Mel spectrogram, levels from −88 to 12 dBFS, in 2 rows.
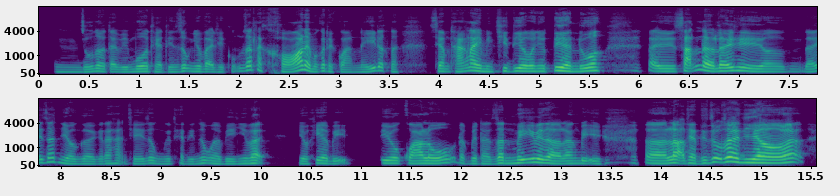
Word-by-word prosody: Ừm, 125 -1 -15
đúng 135 +2 -6
rồi, 160 -2 -3
tại 140 -1 -6
vì 130 0 -7
mua 150 +3 -1
thẻ 140 -3 -8
tín 130 0 -11
dụng 165 +4 -6
như 150 0 -5
vậy 145 -2 -4
thì 130 - -11
cũng 165 - -16
rất 225 +2 -1
là - - -2
khó 135 -7 +1
để - - +4
mà 140 - -6
có 175 - -4
thể 145 - -8
quản 125 -2 -10
lý 135 +7 -5
được 200 -1 -5
nà 135 - -10 0.3
xem 160 -1 -4
tháng 150 +2 -2
này 190 -3 +5
mình 150 -2 -6
chi 160 +4 -6
tiêu 170 0 +3
bao 160 - +3
nhiêu 160 0 -3
tiền, 165 -2 +4
đúng 160 +2 +1
không? 195 0 +2 0.4
Tại 155 - -2
vì 155 0 -3
sẵn 220 +9 +1
ở 190 -7 +5
đấy 175 +3 +4
thì, 180 -6 0
ờ, 145 -1 -5 0.2
đấy, 150 +5 -5
rất 230 +1 -4
nhiều 150 -7 -6
người 135 -1 -8
người 135 - -13
ta 150 - -7
hạn 155 +1 -10
chế 135 0 -10
dùng 150 -2 -9
cái 135 - -11
thẻ 150 - -12
tín 125 +1 -11
dụng 160 +1 -7
nà 140 - -6
vì 135 -1 -8
như 145 +2 -8
vậy, 160 0 0 0.3
nhiều 140 -2 -6
khi 150 +5 -5
là 155 - 0
bị 140 0 -9 0.3
tiêu 160 -1 -1
quá 155 0 -1
lố, 155 +5 0
đặc 160 - -10
biệt 145 0 -6
nà 135 -2 -7
dân 155 +3 -1
Mỹ 185 +4 +3
bây 205 -2 +5
giờ 155 -5 +2
đang 150 +1 -5
bị, 150 -2 -6 0.4
ờ, 155 -3 0
lợ 185 0 +5
thẻ 165 - +1
tín 165 +2 -6
dụng 225 - +4
rất 255 - +10
là 240 - +9
nhiều 185 -4 +7
á. 215 +2 +3
155 Hz, 325 wpm, -22 LUFS, 140-175 Hz, 0.4 s, rất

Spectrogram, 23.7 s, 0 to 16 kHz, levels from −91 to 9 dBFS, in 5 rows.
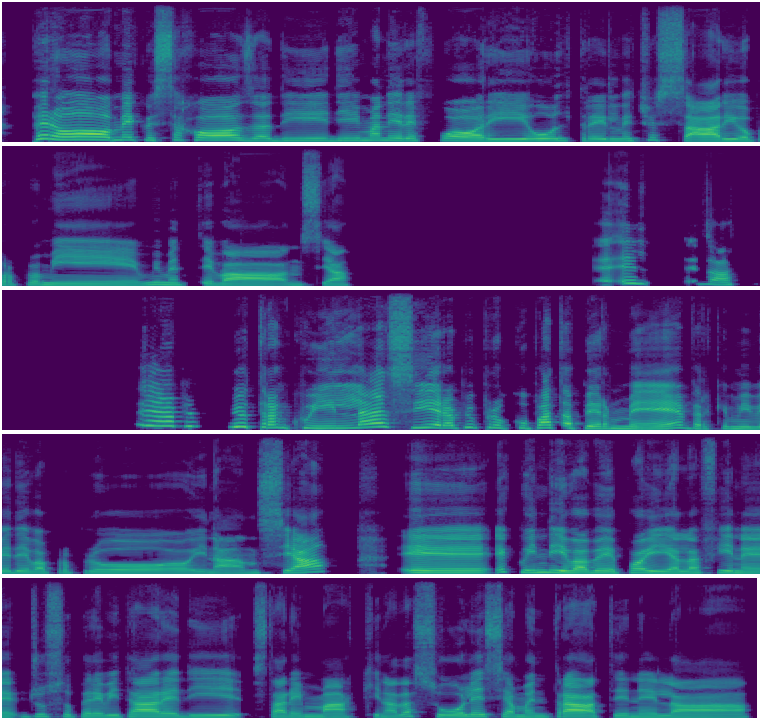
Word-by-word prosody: Però 335 -5 +8
a 300 - +3
me 295 0 -1
questa 265 0 -6
cosa 270 -4 +4
di 230 +1 -6
di 230 - -8
rimanere 245 -1 -3
fuori 210 -4 +1
oltre 220 -1 -3
il 200 - -5
necessario 200 -5 +1
proprio 200 0 -9
mi 180 -3 -6
mi 225 +4 -6
metteva 195 -3 -4 0.3
ansia. 180 +1 -6 1.5
Eh, - - -5
el 335 -3 -5 0.2
esa 270 -6 -5 1.1
era 265 -2 +5
più - - -3 0.2
più 430 +1 +3
tranquilla, 300 -5 -1 0.2
sì, 340 -5 -2
era 310 -4 +4
più 355 +5 -6
preoccupata 305 -2 0
per 240 -1 0
me, 220 +2 +2
perché 215 -1 -8
mi 205 -1 -4
vedeva 195 -2 -4
proprio 180 -2 -5
in 175 +1 -9
ansia, 185 - +2 0.4
ehm, 215 -2 +3
e 290 +3 -4
quindi 245 -3 +1
vabbè 205 -1 +2
poi 200 -3 +1
alla 185 +1 -1
fine, 190 -3 -3
giusto 220 0 -10
per 195 -1 -7
evitare 195 0 +2
di 190 0 -5
stare 190 -3 -4
in 180 - -7
macchina 175 +2 -2
da 235 +5 -4
sole 210 -1 -3
siamo 195 -5 -5
entrate 180 -1 +3
nella 165 -2 -2
210 Hz, 140 wpm, -24 LUFS, 185-250 Hz, 1.5 s, Però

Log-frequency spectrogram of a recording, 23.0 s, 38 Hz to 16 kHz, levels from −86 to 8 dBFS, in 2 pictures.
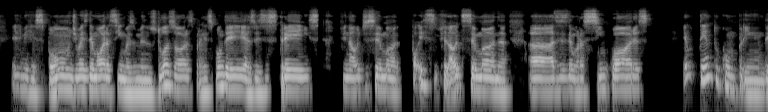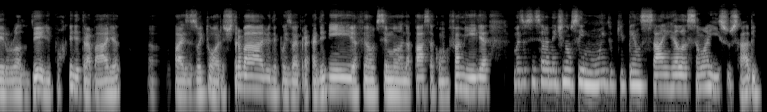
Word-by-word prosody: Ele 140 0 -9
me 130 - -5
responde, 120 +3 0
mas 125 0 +2
demora, 125 -1 +4
assim, 120 0 -1
mais 110 -1 +2
ou 110 - 0
menos 110 -1 +1
2 160 +4 +2
horas 125 -1 -1
para 110 - -7
responder, 130 +2 +2
às 110 -1 +1
vezes 115 +2 -1
3. 125 -1 +2 0.3
Final 125 -1 -1
de 125 +3 -5
semana 125 -4 +1 0.2
pois, 165 -3 -2
final - - +2
de 135 - -1
semana, 125 -4 +2 0.3
hã, 120 0 +4
às 120 - -1
vezes 125 0 -4
demora 120 -2 -2
5 130 +3 +2
horas. 130 0 +1 0.5
Eu - - -4
tento 225 0 0
compreender 110 - -2
o - - -5
lado 105 -2 -4
dele, 120 -5 +2
porque 125 +5 -7
ele 130 -4 0
trabalha, 105 +2 -1 0.4
hã, 100 0 -18 0.3
faz 105 -1 0
as 100 - -4
8 110 +2 -2
horas 105 +2 -2
de - - +2
trabalho, 135 -3 +2
e - - -3
depois 110 -2 -6
vai 100 -1 -1
pra - - -4
academia, 120 +2 +2
final 110 -2 0
de 110 - 0
semana 110 -2 +2
passa 125 -2 0
com 100 -3 -6
a 100 - -4
família. 125 -3 +1 0.4
Mas 185 +1 -7
eu - - -8
sinceramente 185 -1 -3
não 190 -1 +3
sei 180 +2 +1
muito 170 +1 +2
o - - -13
que 165 0 -8
pensar 160 -3 +1
em 145 - -5
relação 145 0 +1
a 155 - 0
isso, 130 -2 0
sabe. 120 -6 +1
125 Hz, 185 wpm, -23 LUFS, 110-140 Hz, 0.5 s, demora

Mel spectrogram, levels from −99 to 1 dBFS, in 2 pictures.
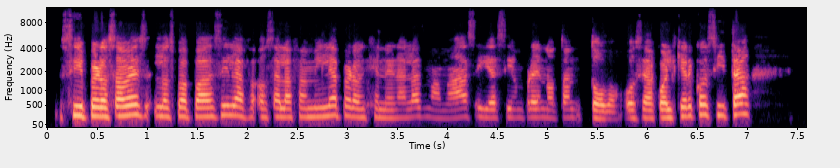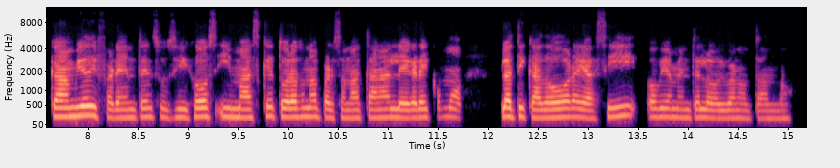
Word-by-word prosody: Sí, 240 -2 +4
¿pero 225 -2 +7
sabes? 235 +3 +5
Los 220 -2 -2
papás 215 0 +2
y 250 - 0
la 245 -2 +2
f 210 -1 -8
o 205 - -5
sea, 210 +2 -2
la 205 0 +1
familia, 215 +4 -3
pero 220 -2 -2
en 200 - -10
general 190 -1 -10
las 215 0 -6
mamás, 190 +1 -8
ellas 195 -2 -6
siempre 200 0 -6
notan 195 0 -10
todo, 170 -3 -1
o 185 - -1
sea, 185 +1 -1
cualquier 195 +5 +1
cosita 260 +1 +4 0.6
cambio 220 +2 +6
diferente 195 -3 0
en 210 - -3
sus 195 -1 -10
hijos, 205 +2 +1
y 210 -1 -3
más 195 -1 -1
que 225 -1 -2
tú 210 - -2
eras 205 0 +4
una 215 0 -2
persona 190 -1 -4
tan 190 +1 -4
alegre, 195 0 +1
y 200 - -6
como 205 +1 -8 0.4
platicadora 205 -1 +2
y 195 - +2
así, 215 +7 -3
obviamente 200 -2 -5
lo 190 -2 -2
iba 185 +1 -4
notando. 175 -1 -11
200 Hz, 190 wpm, -20 LUFS, 190-215 Hz, 0.6 s, pero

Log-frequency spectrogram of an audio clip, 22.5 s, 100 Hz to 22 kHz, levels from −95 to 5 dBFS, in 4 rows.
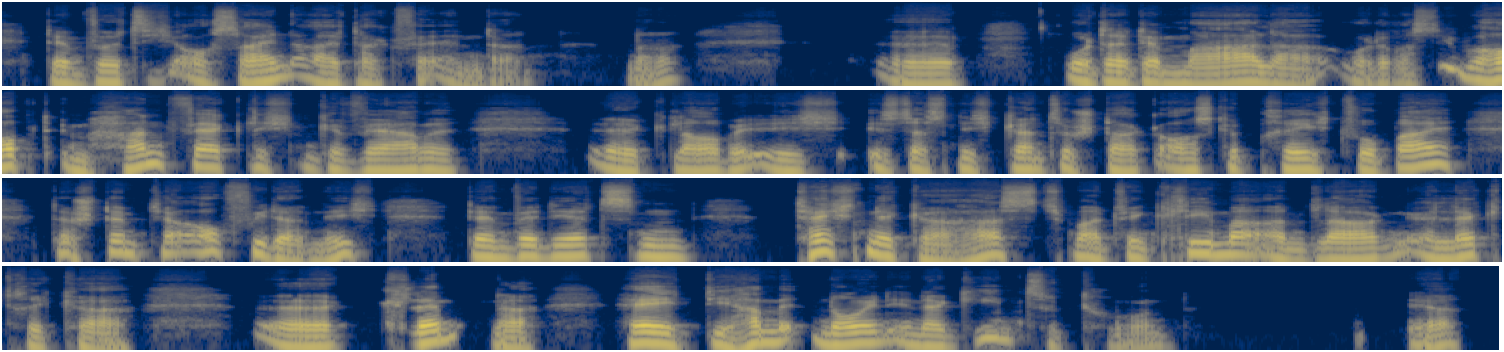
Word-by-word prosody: dann 120 -3 -2
wird 130 -1 0
sich 135 -2 -8
auch 140 -5 -3
sein 135 - +1
Alltag 120 - -4
verändern, - - -9 0.3
ne? 130 +8 -8 0.7
Äh, 115 0 0 0.4
oder 140 -4 +2
der 125 - +1
Maler 115 -1 +1
oder 115 - -6
was 110 -1 -8
überhaupt, 165 +1 +3
im 130 +1 -5
handwerklichen 160 -3 0
Gewerbe, 130 0 0 0.5
äh, 130 -5 0
glaube 130 +3 -1
ich, 130 - -4
ist 140 - -5
das 130 - -3
nicht 140 -4 -6
ganz 140 -3 0
so - - -2
stark 125 -2 -3
ausgeprägt. 140 -1 -1
Wobei, 160 +9 +3 0.3
das - - -4
stimmt 185 -3 -2
ja 185 +1 0
auch 190 +1 -1
wieder 170 - +1
nicht, 165 - -4 0.3
denn 145 -3 +3
wenn 150 -2 +3
du 150 - +2
jetzt 155 +1 +2
'n 140 -3 -1 0.4
Techniker 160 - +2
hast, 165 +9 -1
meinetwegen 120 +1 -1
Klimaanlagen, 125 - +1
Elektriker, 145 - -1 0.4
äh, 125 0 +3 0.2
Klempner, 175 +10 +4 0.3
hey, 160 -5 +8
die 145 - -1
haben 160 +2 +4
mit 175 - -2
neuen 155 +2 +6
Energien 175 - -3
zu 135 - -8
tun. 135 +2 -12 0.9
Ja. - - -2
140 Hz, 150 wpm, -25 LUFS, 125-160 Hz, 0.9 s, hey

